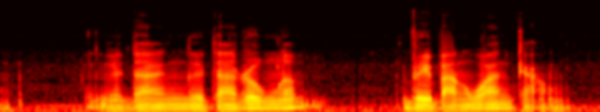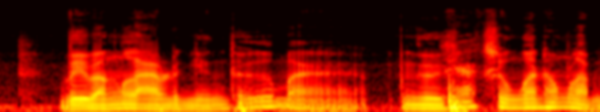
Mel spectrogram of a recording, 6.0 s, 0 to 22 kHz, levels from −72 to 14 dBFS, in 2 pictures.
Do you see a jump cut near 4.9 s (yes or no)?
yes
